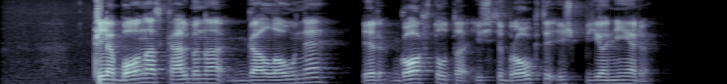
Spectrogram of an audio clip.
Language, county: Lithuanian, Šiauliai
